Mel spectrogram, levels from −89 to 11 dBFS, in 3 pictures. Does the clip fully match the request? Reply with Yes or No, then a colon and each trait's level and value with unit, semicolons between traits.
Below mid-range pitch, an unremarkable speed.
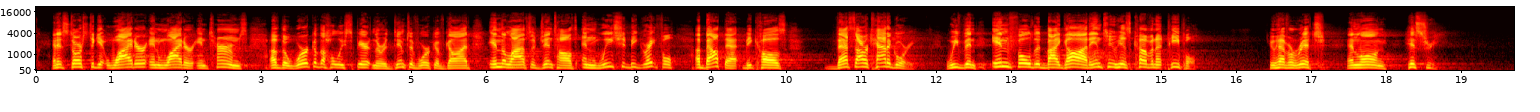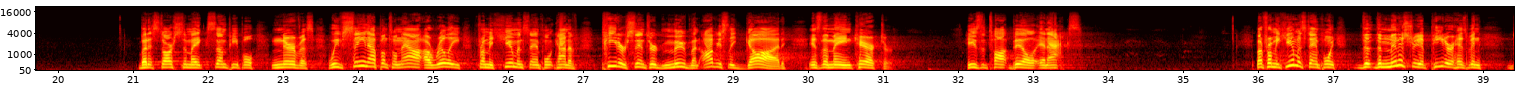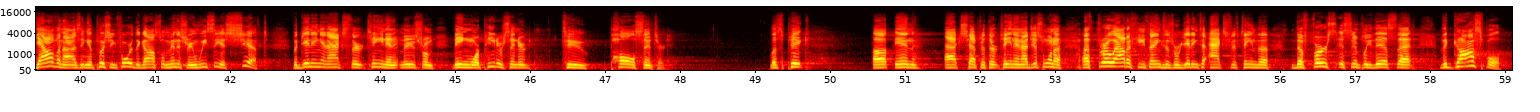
No: medium, 185 Hz; average, 165 wpm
